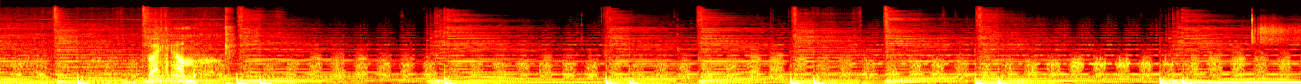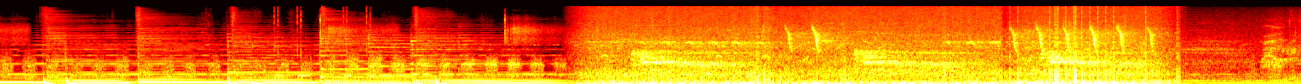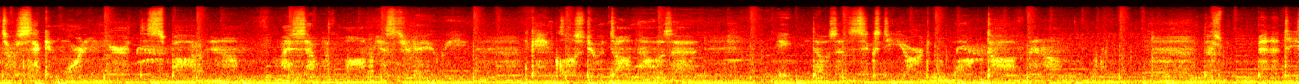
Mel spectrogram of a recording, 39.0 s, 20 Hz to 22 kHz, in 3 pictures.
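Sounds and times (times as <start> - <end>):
turkey gobbling: 18.8 - 24.8.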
